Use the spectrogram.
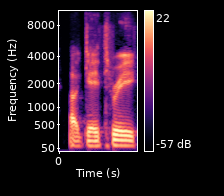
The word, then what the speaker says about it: Gayatri: Think about a guy and the number 3. And the A in the middle is almost silent, so it's Gayatri.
